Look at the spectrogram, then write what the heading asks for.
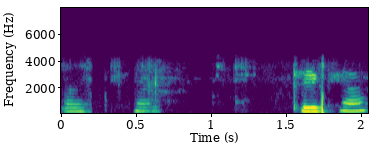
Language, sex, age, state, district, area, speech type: Hindi, female, 30-45, Bihar, Begusarai, urban, conversation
